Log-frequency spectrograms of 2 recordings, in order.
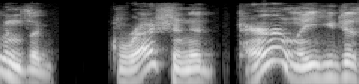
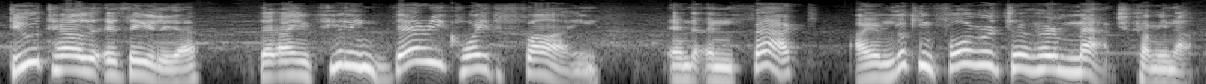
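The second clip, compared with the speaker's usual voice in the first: hammed-up mock British accent; very bad British accent; 2 semitones higher than usual. Interviewer relays a text to [name] as ordered, very bad British accent. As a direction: put on a badly faked British accent. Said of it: "I actually spoke in the very bad accent".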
